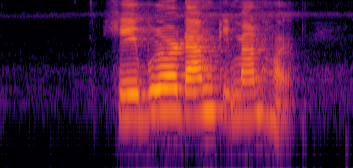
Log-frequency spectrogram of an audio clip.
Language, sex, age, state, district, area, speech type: Assamese, female, 45-60, Assam, Jorhat, urban, read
